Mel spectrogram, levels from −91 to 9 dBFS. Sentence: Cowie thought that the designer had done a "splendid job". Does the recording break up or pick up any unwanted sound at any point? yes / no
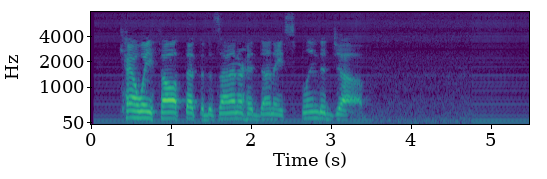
no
